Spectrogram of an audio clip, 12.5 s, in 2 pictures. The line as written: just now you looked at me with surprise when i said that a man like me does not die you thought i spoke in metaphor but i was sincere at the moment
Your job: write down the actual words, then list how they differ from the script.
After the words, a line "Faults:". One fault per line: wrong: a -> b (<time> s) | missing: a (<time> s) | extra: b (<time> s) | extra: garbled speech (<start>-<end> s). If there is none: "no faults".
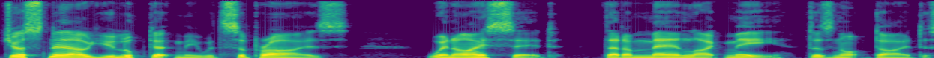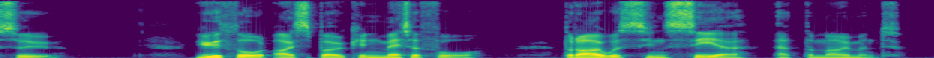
just now you looked at me with surprise when i said that a man like me does not die to sue you thought i spoke in metaphor but i was sincere at the moment
Faults:
extra: to sue (6.1 s)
